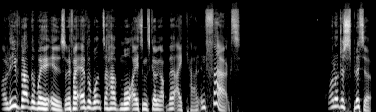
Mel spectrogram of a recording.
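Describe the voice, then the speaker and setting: A man's voice: high voice, expressive, moderate pace, darkish tone, dry recording, studio quality. A young man from England with an English accent, chatting casually while streaming a building game and talking to the pieces he places in a self-deprecating way. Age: young adult. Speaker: gaming streamer. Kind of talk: casual live gameplay commentary.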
